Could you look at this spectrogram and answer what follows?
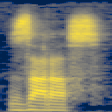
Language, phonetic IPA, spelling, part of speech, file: Polish, [ˈzaras], zaraz, particle / adverb / noun, Pl-zaraz.ogg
